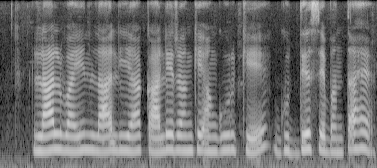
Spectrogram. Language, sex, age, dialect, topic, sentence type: Hindi, female, 18-24, Marwari Dhudhari, agriculture, statement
